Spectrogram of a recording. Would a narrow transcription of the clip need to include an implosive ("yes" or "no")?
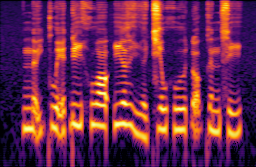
yes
